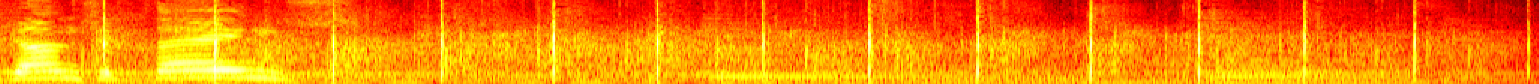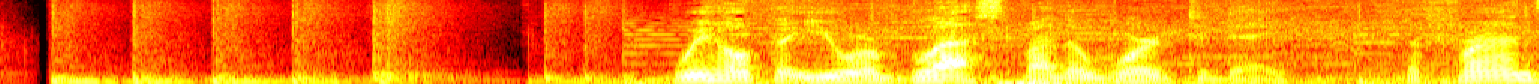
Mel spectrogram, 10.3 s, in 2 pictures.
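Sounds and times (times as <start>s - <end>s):
speech: 0.0s - 1.2s, 7.4s - 10.2s
audience clapping hands in praise: 0.0s - 5.4s
music: 0.0s - 10.2s.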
